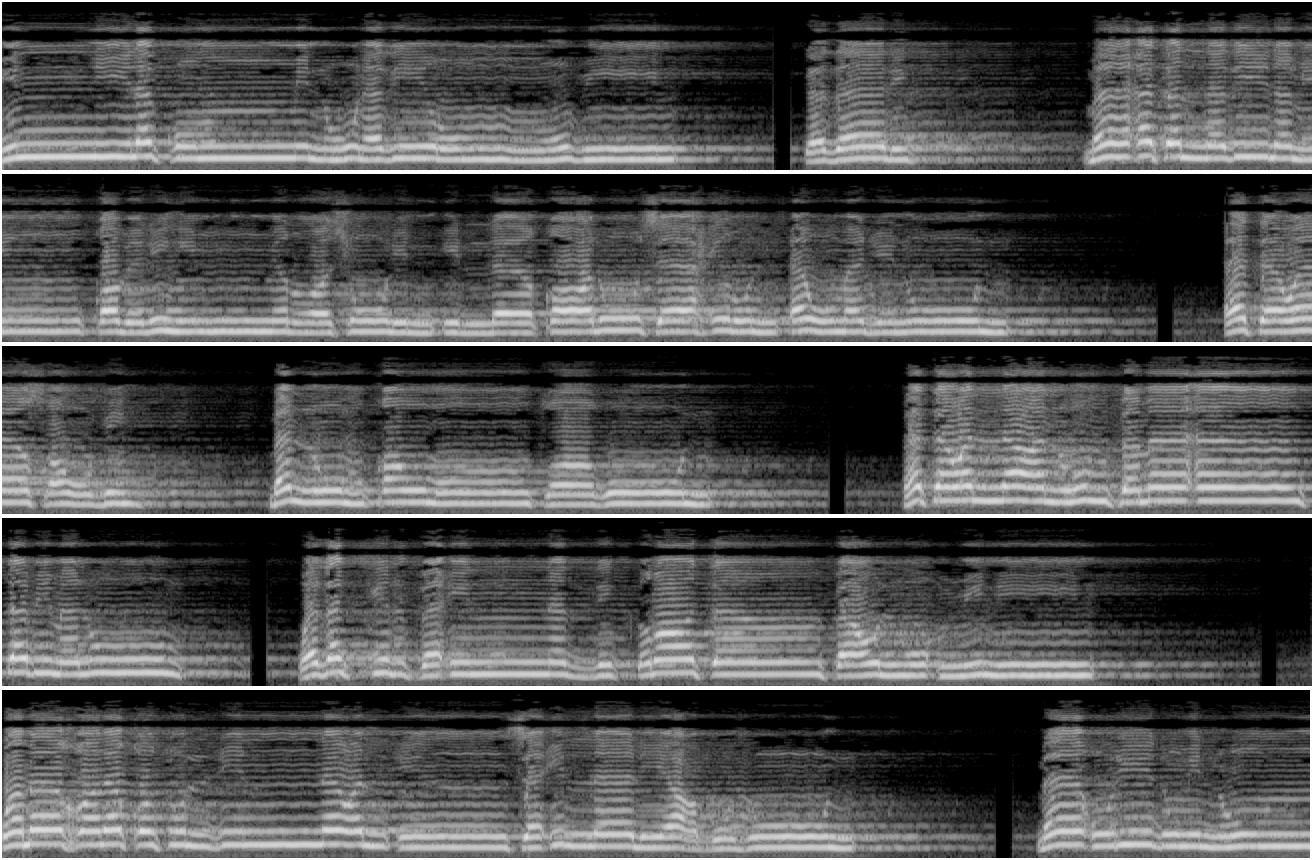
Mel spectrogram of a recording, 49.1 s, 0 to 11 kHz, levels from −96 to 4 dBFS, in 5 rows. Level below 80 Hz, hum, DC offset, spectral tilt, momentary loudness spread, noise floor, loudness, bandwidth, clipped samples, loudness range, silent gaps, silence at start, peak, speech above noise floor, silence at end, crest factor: -58 dBFS; none; under 0.1%; -6.5 dB/octave; 7 LU; -49 dBFS; -17 LUFS; 7.4 kHz; under 0.1%; 4 LU; 5.82-5.88 s, 18.50-18.58 s, 25.87-25.95 s, 31.37-31.43 s, 38.93-39.01 s, 46.77-46.85 s; 0 s; -4 dBFS; 34 dB; 0 s; 12 dB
